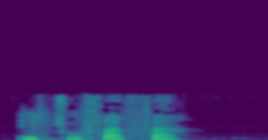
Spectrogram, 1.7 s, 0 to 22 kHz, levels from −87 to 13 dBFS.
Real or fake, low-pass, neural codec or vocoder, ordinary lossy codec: real; 7.2 kHz; none; MP3, 32 kbps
